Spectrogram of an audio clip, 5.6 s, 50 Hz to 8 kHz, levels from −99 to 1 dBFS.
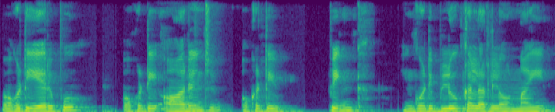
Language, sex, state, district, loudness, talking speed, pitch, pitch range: Telugu, female, Telangana, Hyderabad, -18 LUFS, 120 wpm, 170 Hz, 165-185 Hz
